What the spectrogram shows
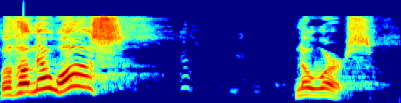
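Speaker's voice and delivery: imitated South African accent. Quoting what a man said, in his South African accent. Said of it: "He has an accent, South African accent".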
